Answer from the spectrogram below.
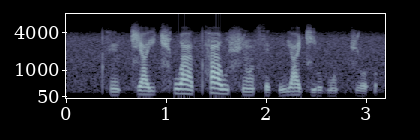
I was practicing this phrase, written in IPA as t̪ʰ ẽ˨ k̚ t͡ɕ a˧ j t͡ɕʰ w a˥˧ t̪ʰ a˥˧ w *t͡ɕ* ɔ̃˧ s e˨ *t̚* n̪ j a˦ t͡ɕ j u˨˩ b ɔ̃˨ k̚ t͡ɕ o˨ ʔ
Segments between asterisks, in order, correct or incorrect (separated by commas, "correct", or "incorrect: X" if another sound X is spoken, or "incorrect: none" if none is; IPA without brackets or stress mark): incorrect: ɕ, incorrect: k̚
